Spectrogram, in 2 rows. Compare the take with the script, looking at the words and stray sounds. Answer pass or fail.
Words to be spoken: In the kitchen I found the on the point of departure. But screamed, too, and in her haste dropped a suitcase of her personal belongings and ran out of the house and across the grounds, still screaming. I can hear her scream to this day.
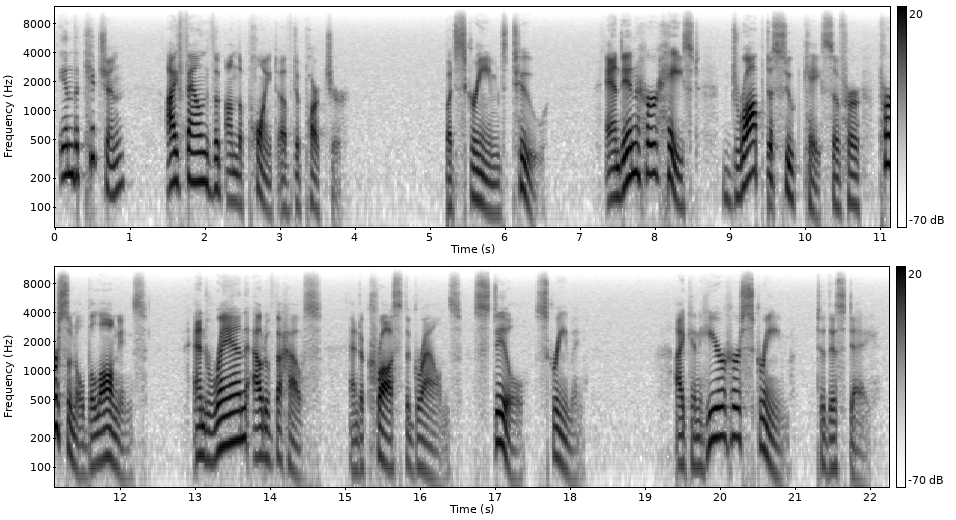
pass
